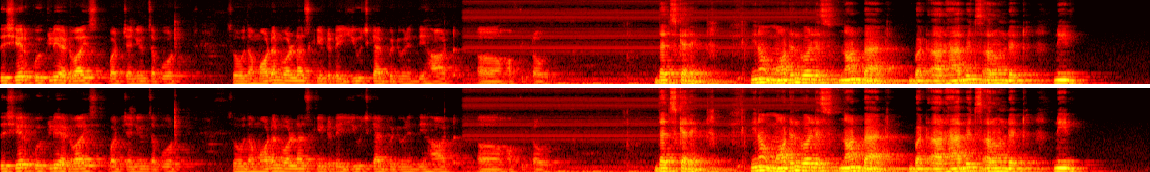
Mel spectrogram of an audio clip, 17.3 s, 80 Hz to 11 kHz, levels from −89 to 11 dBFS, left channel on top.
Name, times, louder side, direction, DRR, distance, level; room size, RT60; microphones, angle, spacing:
voice 1, 0.0-2.6 3.5-6.7 7.2-7.7 8.0-8.2, left 2 dB, 55° left, 1.8 m, -29 dB
sound 1, 6.9-12.4, equal, 5° left, 1.1 m, -38 dB
voice 2, 9.8-16.1, right 1 dB, 15° right, 0.6 m, -19 dB
29.5 x 10.0 x 3.4 m
head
